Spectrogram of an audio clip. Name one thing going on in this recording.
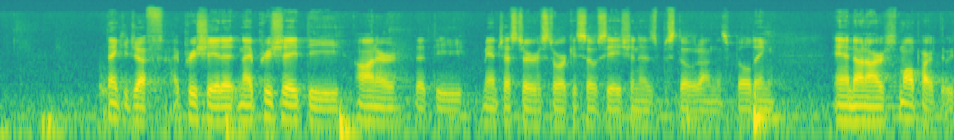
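A young man speaks calmly into a microphone over loudspeakers.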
